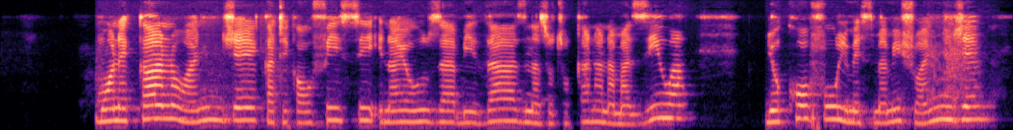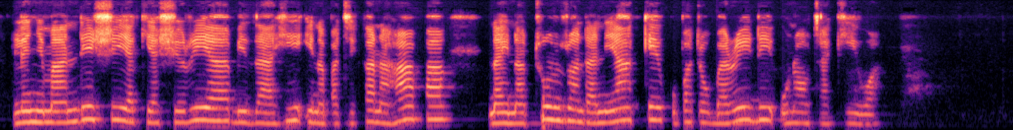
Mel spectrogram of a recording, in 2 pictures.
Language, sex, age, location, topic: Swahili, female, 36-49, Dar es Salaam, finance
